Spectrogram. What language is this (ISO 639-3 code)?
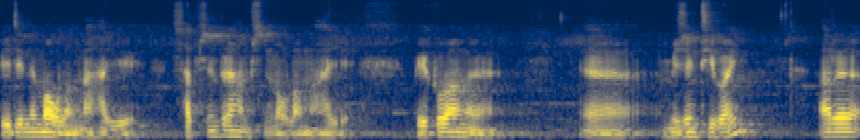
brx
